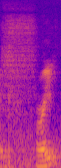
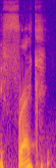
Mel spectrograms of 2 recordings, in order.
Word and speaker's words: Freq: Frequency and freak. Frequency, yeah, that's right. Yeah, so it's both. Yeah, it's both. Double and then the Dutchies that see it for the first time and try to pronounce it say Freck.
